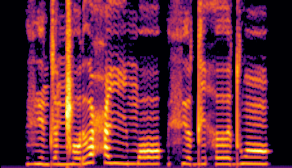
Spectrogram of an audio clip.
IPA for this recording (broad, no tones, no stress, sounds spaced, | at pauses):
vʲ ə̃ d œ ŋ͡ǁ ɔ ɾ ɯ ħ iː m ɔ | fʲ ɔ d i h əː d w ɔ̃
